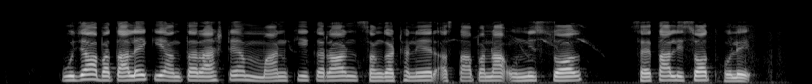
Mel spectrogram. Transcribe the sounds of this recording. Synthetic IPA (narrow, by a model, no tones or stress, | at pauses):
pud͡ʒabət̪alɛkiənt̪əɾːasʈɾijəmankikəɾənsəŋɡəʈʰəneɾə̰st̪ʰapnaʔunːisːɔ | səjt̪alisːɔt̪ɦole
